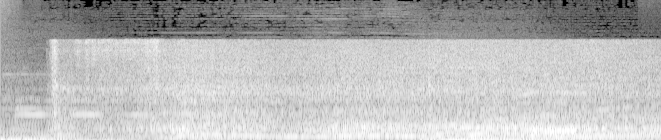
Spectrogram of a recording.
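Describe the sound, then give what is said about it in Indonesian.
The narrator's car engine starts up loud, its steady rumble rising in pitch as it revs and pulls away, with no voices. “Saya mengajak Lucy Cole naik ke mobil saya.”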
